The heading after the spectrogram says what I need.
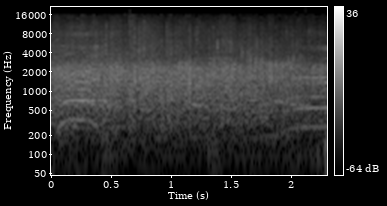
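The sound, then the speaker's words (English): A church audience claps its hands during a worship service, producing a faint, steady patter of applause with some faint voiced tones beneath it. “Come on, clap your hands.”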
